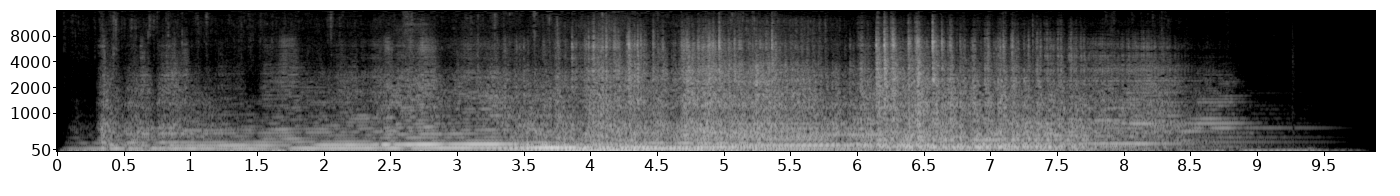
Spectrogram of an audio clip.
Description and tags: metal gate 05
Large metal gate squeaks rattles and bangs.
bangs, gate, squeaks, metal, rattles, large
